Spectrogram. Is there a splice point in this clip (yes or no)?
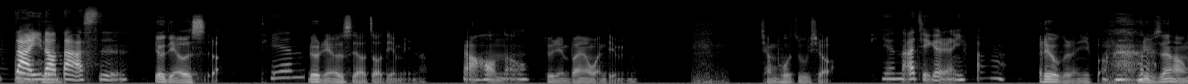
yes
